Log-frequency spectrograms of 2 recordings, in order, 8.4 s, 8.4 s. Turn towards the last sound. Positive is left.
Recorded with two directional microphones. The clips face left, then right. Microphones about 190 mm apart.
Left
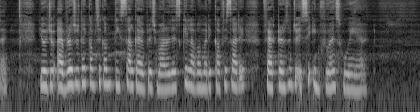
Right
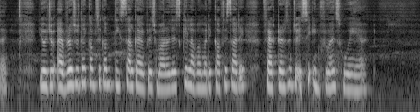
turn(degrees=-45)  # may be behind; listen again after turning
